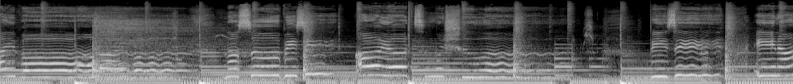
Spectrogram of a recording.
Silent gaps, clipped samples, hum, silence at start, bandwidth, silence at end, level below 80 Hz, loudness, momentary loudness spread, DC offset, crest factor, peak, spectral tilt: none; under 0.1%; none; 0 s; over 20 kHz; 0 s; -18 dBFS; -13 LUFS; 6 LU; under 0.1%; 12 dB; 0 dBFS; -5 dB/octave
